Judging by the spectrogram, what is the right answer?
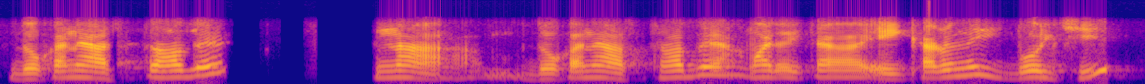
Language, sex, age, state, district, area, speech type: Bengali, male, 45-60, West Bengal, Darjeeling, rural, conversation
